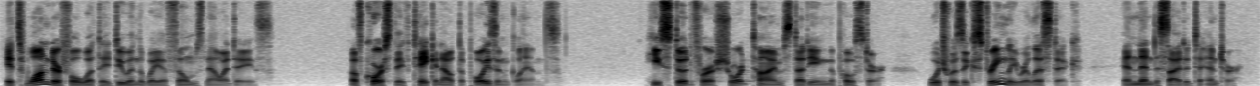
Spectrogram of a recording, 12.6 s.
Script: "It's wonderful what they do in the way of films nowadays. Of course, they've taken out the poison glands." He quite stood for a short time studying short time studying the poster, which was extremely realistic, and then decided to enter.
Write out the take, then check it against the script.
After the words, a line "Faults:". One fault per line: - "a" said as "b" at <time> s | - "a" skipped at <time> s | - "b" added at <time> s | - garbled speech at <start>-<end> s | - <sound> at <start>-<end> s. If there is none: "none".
"It's wonderful what they do in the way of films nowadays. Of course, they've taken out the poison glands." He stood for a short time studying the poster, which was extremely realistic, and then decided to enter.
Faults:
- "quite" skipped at 6.6 s
- "short time studying" skipped at 8.3 s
